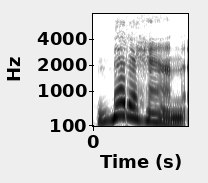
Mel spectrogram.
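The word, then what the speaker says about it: Meteghan: coming back down to earth let's hover over metan Nova Scotia Canada we had to look that up it's spelled me t e g h n the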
